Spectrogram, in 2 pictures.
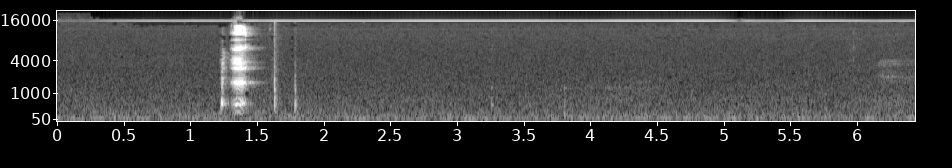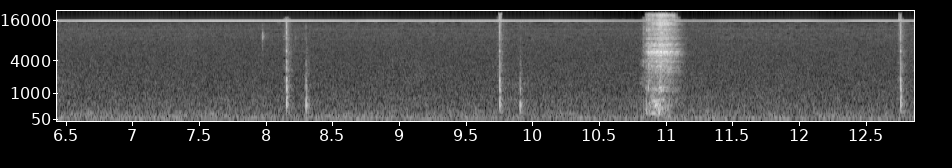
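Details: Recording of own hiccups: two abrupt, sharp hiccup sounds in a quiet room with faint clicks between them; hiccups.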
